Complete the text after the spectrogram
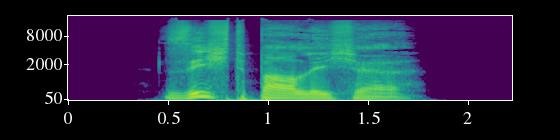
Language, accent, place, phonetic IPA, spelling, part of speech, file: German, Germany, Berlin, [ˈzɪçtbaːɐ̯lɪçə], sichtbarliche, adjective, De-sichtbarliche.ogg
- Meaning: inflection of sichtbarlich: 1. strong/mixed nominative/accusative feminine singular 2. strong nominative/accusative plural 3. weak nominative all-gender singular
